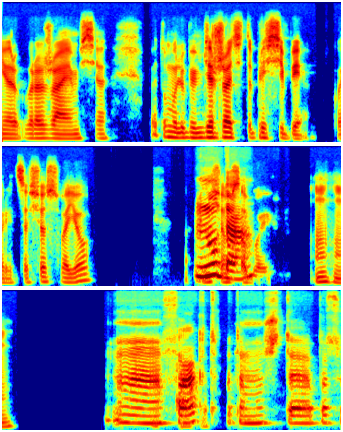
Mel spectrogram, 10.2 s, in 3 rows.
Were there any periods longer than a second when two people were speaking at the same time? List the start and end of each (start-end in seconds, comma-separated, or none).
none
